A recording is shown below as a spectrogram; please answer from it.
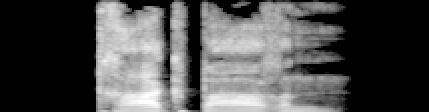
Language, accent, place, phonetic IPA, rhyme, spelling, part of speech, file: German, Germany, Berlin, [ˈtʁaːkˌbaːʁən], -aːkbaːʁən, Tragbahren, noun, De-Tragbahren.ogg
- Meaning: plural of Tragbahre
